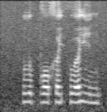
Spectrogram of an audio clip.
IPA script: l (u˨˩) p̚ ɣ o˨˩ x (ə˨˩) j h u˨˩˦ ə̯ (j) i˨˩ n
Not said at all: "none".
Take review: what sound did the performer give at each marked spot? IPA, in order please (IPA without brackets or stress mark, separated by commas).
u˨˩, ə˨˩, j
